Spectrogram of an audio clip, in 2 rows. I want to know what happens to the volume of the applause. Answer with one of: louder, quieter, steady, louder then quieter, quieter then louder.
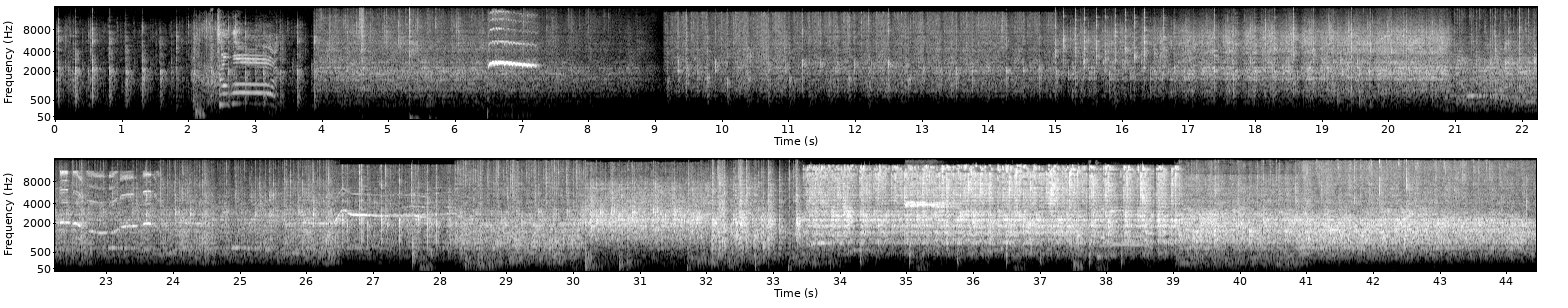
louder.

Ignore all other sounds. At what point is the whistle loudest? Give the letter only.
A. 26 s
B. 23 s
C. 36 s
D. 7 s
D.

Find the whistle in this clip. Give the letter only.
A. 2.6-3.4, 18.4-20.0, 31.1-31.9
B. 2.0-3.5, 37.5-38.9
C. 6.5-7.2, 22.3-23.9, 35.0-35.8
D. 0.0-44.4
C.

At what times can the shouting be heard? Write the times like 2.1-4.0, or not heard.
2.0-3.5, 37.5-38.9.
